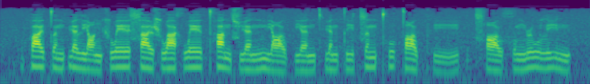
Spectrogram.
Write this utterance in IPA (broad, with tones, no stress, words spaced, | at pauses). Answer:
pa˥ɪ̯t̪ə˧˥npɥɛ˧ljɑ˨˩ŋ ʂwe˥ɪ̯ sa˥˧ɪ̯ʂwä˥˩ xwe˥ɪ̯t̪ʰa˥˩nɕɥɛ˧˥n mjɑ˨˩ʊ̯ pjɛ˧˥nt̪ʰɥɛ˧n t̪i˧˥t͡sə˥nt̪ʰu˥˧ t̪ɑ˥˩ʊ̯pʰi˨˩˦ | t͡sʰɑ˨˩ʊ̯xʊ˧˥ŋ ɻu˥˧li˥˩n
